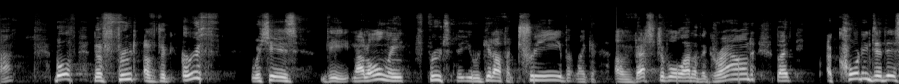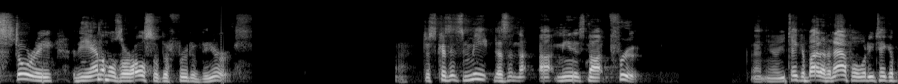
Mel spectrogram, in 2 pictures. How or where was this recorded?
large echoing room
